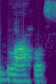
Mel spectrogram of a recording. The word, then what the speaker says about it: Vlahos: And so that said, I'm delighted to be sharing the platform today with Tony Vlahos. Am I pronouncing the last name correctly?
